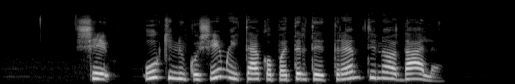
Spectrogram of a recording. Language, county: Lithuanian, Vilnius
